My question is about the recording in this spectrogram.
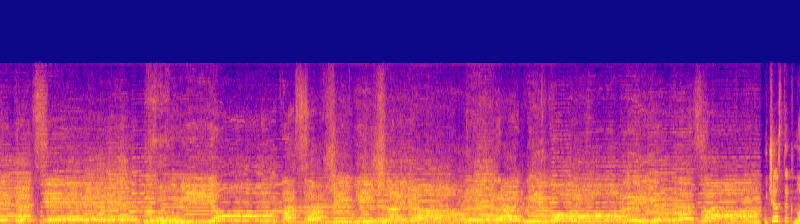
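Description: Amateur choir of elderly singers performing a Russian folk song in unison, accompanied by a bayan (button accordion). The singing carries on without a break until near the end.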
